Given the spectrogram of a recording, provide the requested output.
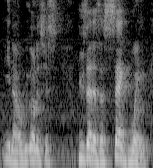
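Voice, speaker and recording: A man, an elder of the church, talking quickly on a call-in show and often restarting his sentences. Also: on the high side, a little mellow, reverberant, slight background noise. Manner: fast, rambling, restarts. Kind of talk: talk show commentary.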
